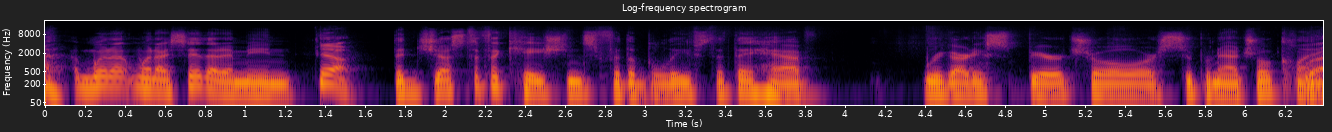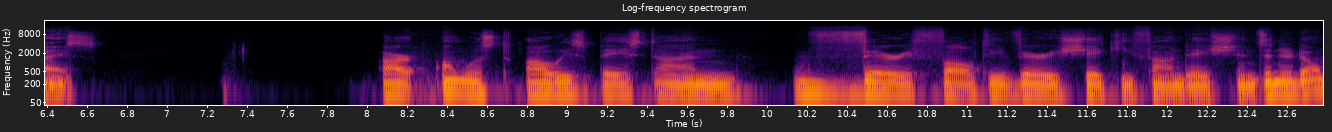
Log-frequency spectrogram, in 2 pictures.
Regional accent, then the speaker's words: Chicago, Illinois, United States; I was raised here in Chicago.

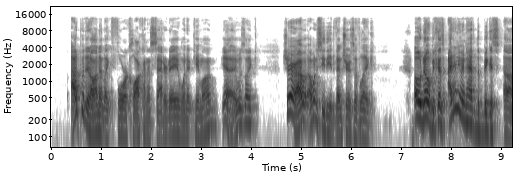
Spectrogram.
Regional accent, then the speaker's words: United States; Because I'm an American.

